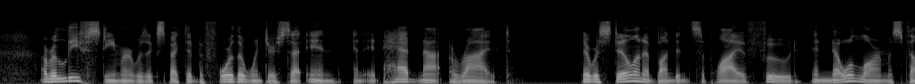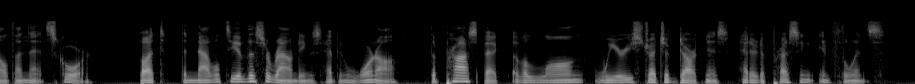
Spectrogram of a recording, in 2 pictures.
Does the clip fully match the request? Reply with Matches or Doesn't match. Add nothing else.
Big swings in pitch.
Doesn't match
